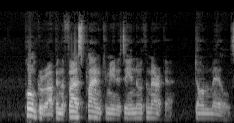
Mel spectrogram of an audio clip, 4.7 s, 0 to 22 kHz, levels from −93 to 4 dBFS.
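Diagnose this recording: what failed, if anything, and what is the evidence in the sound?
Harsh crackle at 0.56–0.62 s and 1.48–1.6 s, the second just before "planned community in". The waveform shows flat-topped peaks, driven about 2–3 dB over the converter's limit, likely microphone overload at the converter.

Level drops by about 2 dB at 0.62 s and about 3 dB at 1.62 s, right after each distorted peak. The envelope steps down abruptly, likely microphone volume stepped down by call processing.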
